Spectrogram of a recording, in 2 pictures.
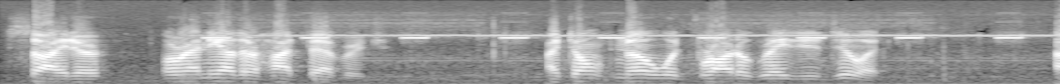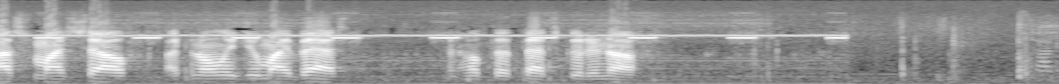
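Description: An electronic device beeps in a rapid, even pattern.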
